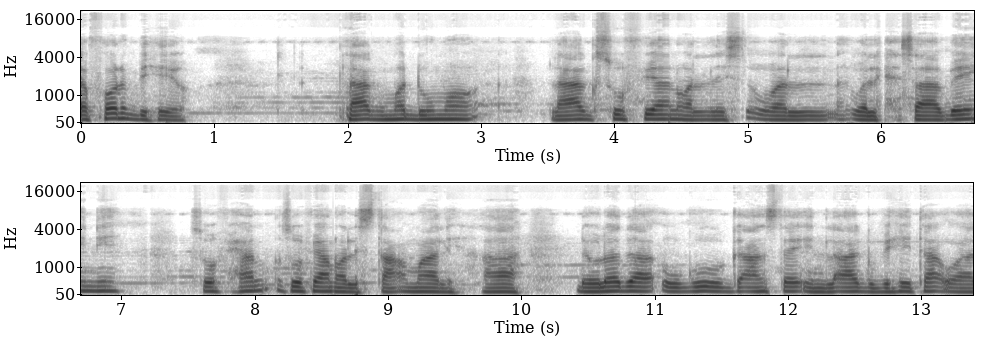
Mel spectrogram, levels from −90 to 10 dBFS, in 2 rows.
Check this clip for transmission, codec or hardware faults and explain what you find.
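One transmission fault stands out: repeated packet loss (robotic sound) between 4.33 and 8.94 s. Over that stretch, 26 short gaps, none longer than 36 ms, are patched by stretching the preceding sound, adding about 463 ms of filler while 360 ms goes missing, roughly a tenth of the span. The speech turns choppy, with pieces missing. A spectrogram shows repeated smeared, flat harmonic bands; the waveform shows brief repeated or decaying segments.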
